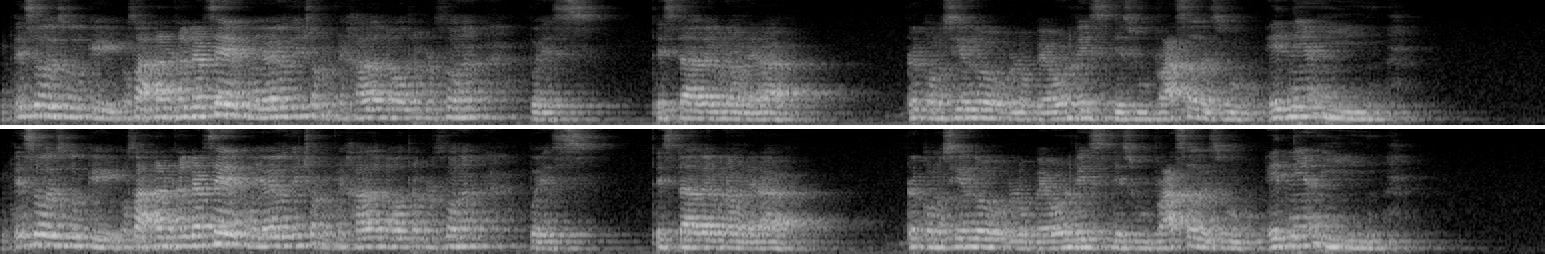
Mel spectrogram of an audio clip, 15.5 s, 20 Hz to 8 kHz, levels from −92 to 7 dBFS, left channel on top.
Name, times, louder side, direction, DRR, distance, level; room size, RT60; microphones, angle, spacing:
voice 1, 0.1-5.0 5.3-5.8 6.5-7.9 9.1-14.0, equal, 45° right, -3 dB, 0.5 m, -22 dB
6.7 x 2.9 x 2.5 m, 1.4 s
head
